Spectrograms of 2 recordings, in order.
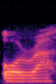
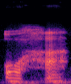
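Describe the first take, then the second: First: The middle consonant is an R sound. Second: The middle consonant is an H sound. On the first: "Some people pronounce it aura, ... like just the R being pronounced" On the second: "some people pronounce it oha ... or the H is being pronounced"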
